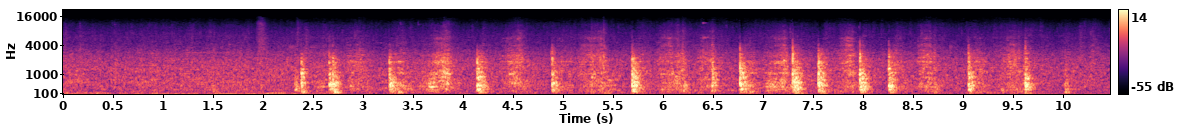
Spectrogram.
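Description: Hand plane shaving a wooden board in quick, short strokes, about three a second, starting a couple of seconds in.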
